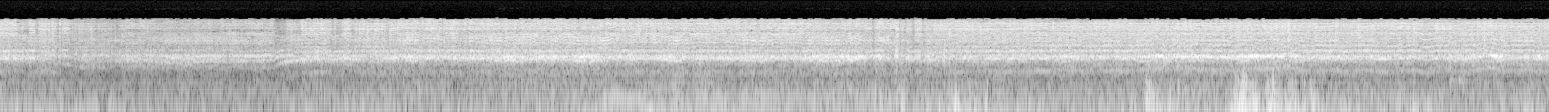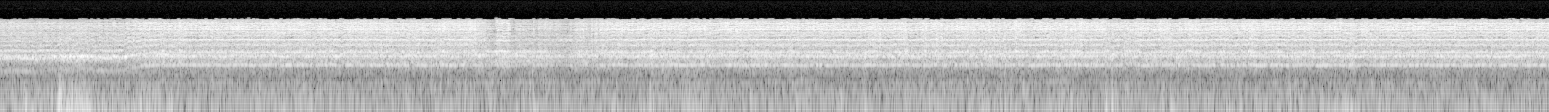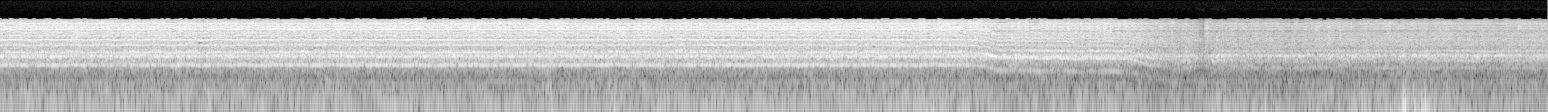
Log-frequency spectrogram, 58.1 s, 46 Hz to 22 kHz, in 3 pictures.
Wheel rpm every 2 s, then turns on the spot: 90, 80, 110, 110, 110, 120, 110, 110, 110, 110, 140, 160, 160, 160, 160, 160, 160, 160, 160, 160, 160, 160, 160, 160, 160, 140, 90, 70, 70.
none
